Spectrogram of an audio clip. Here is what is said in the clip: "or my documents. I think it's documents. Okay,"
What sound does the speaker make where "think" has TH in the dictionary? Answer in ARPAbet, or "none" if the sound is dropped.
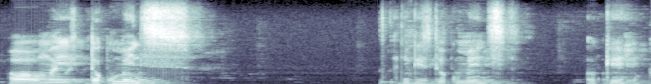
T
